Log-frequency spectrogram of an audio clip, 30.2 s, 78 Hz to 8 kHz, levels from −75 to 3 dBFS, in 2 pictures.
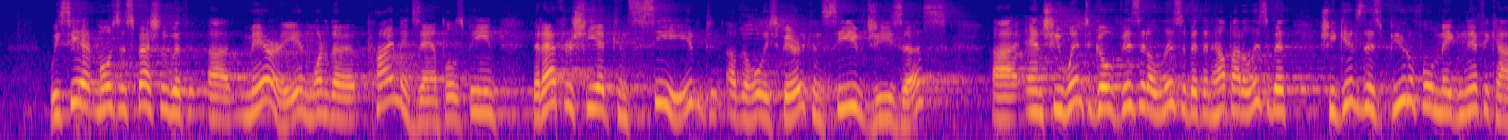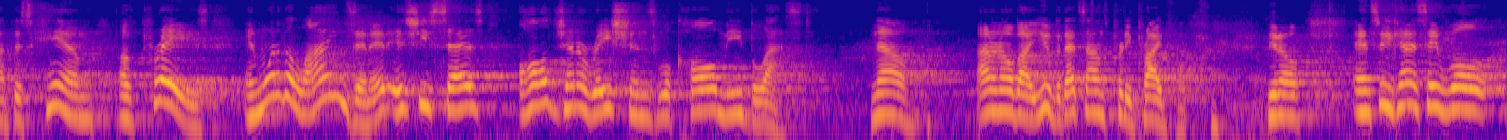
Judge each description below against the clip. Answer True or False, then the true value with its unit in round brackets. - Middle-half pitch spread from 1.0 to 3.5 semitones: False (4.4 semitones)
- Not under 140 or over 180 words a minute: True (165 wpm)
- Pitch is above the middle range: True (200 Hz)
